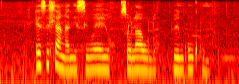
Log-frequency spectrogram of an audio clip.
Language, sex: Xhosa, female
